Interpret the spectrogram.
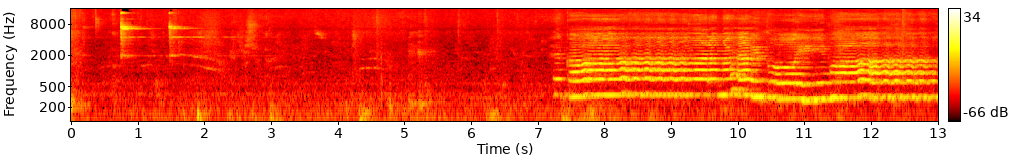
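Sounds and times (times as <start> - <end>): girl singing unaccompanied: 7.2 - 13.0.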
